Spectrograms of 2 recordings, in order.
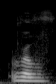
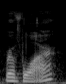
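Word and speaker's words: Revoir: his partner detective Charles rir I hope I'm saying that right it's re v o i r rir yeah we're going to go with it little French pronunciation French they were actually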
